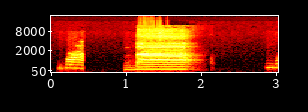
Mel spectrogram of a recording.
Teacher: বাটা উচ্চারণ করতে হবে দুই ঠোঁটের ভিজা অংশকে একসাথে মিলিয়ে, দুই ঠোঁটের বা ভিজা অংশ মিলিয়ে বাটা উচ্চারণ করতে হয়।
